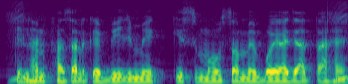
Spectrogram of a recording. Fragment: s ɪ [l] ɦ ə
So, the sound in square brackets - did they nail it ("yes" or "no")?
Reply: yes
